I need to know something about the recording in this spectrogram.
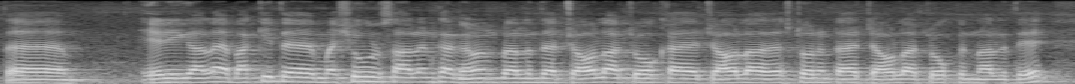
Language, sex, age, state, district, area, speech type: Sindhi, male, 60+, Gujarat, Kutch, rural, spontaneous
